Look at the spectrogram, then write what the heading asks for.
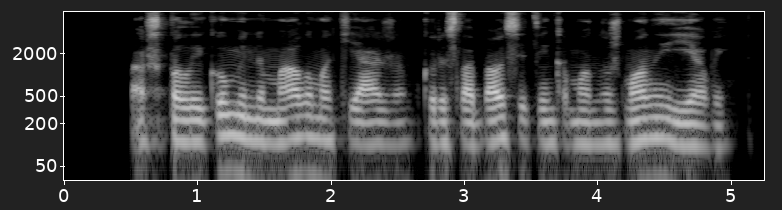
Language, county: Lithuanian, Vilnius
